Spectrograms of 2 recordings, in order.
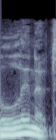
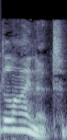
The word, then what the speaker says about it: Lynott: And I'm going to try pronouncing his surname in a way I've never done, but I think is actually the correct way. Phil Lynott from Thin Lizzy. Uh-huh. I've always said Lynott, but more and more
